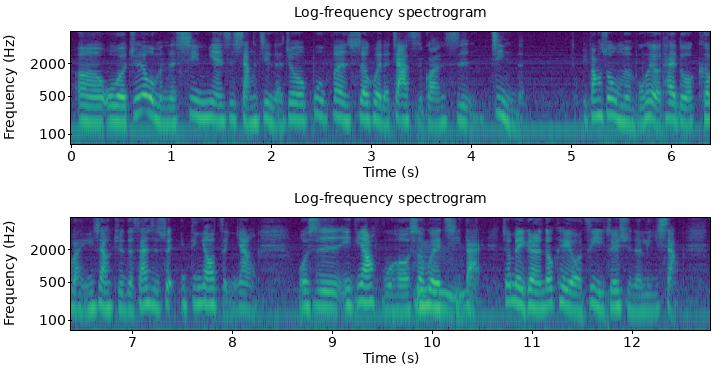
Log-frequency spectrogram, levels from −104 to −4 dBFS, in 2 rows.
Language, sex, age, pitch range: Chinese, female, 20-39, 160-205 Hz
